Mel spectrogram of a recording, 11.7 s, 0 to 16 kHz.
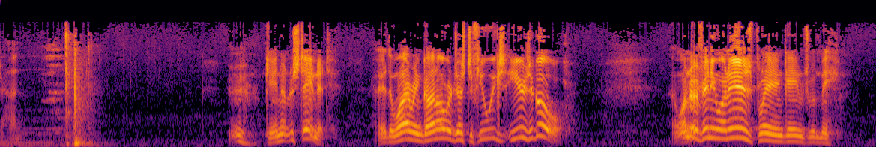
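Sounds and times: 
house door shutting: 0:00.6 - 0:01.4
speech: 0:03.2 - 0:07.7, 0:09.0 - 0:11.2.

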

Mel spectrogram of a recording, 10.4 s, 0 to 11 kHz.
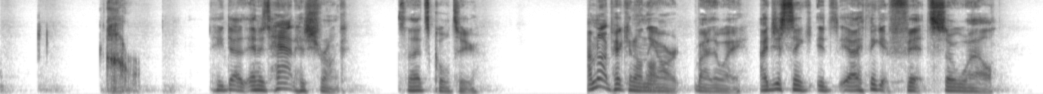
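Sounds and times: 
voice imitating munching on a lemon: 0:01.0 - 0:01.4
speech: 0:02.2 - 0:04.9, 0:05.9 - 0:10.0.

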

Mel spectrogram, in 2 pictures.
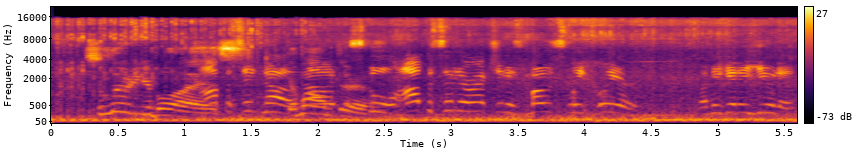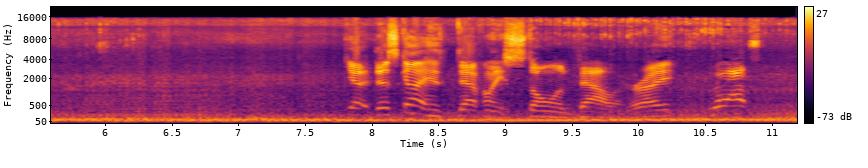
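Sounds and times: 
motorcycle engine rumbling on road: 0:00.0 - 0:11.1
speech: 0:00.3 - 0:05.8, 0:07.8 - 0:11.1.

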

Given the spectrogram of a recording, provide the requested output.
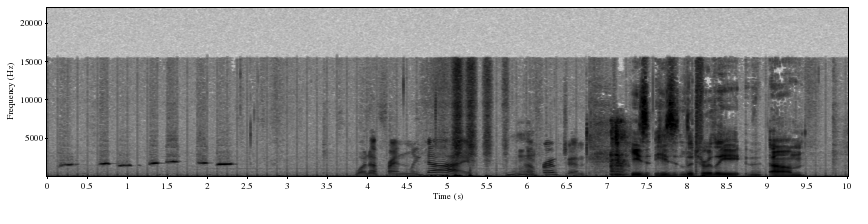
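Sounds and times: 
steady low hum: 0:00.0 - 0:10.0
person whistling a happy tune: 0:00.1 - 0:02.4
speech: 0:03.9 - 0:09.6.

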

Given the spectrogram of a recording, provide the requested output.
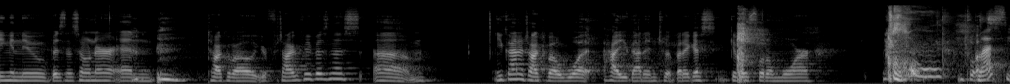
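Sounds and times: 
speech: 0:00.0 - 0:10.1
person sneezing: 0:07.4 - 0:07.8, 0:08.8 - 0:09.6.

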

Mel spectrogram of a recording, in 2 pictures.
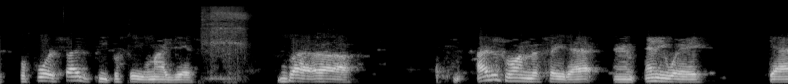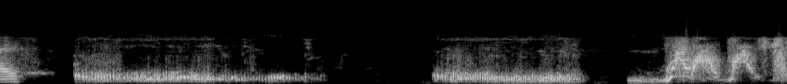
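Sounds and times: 
speech: 0:00.0 - 0:03.6, 0:04.4 - 0:07.1, 0:07.7 - 0:08.9
higher snarling roar with rising and falling tones: 0:08.6 - 0:11.1, 0:12.2 - 0:15.7
deep rumbling animal growl: 0:08.6 - 0:11.2, 0:12.2 - 0:14.6.

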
